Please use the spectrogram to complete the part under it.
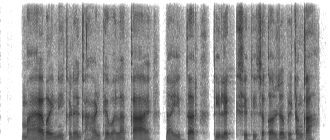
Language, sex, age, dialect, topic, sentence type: Marathi, male, 18-24, Varhadi, agriculture, statement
